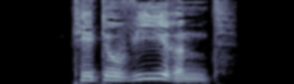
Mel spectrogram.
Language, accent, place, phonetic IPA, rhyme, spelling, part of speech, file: German, Germany, Berlin, [tɛtoˈviːʁənt], -iːʁənt, tätowierend, verb, De-tätowierend.ogg
- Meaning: present participle of tätowieren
